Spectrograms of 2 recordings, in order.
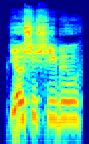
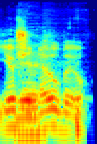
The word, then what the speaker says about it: Yoshinobu: Yoshishibu Yamamoto. This season has got an N in there. It's Yoshinobu.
